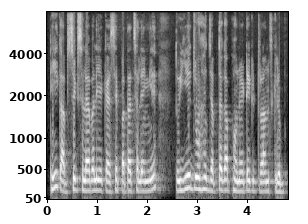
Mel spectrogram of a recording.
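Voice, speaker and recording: A man's voice: a little high, mellow. A man teaching a phonetics lesson, reading English lines and explaining them in Hindi, often checking whether students follow. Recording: dull lo-fi sound.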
